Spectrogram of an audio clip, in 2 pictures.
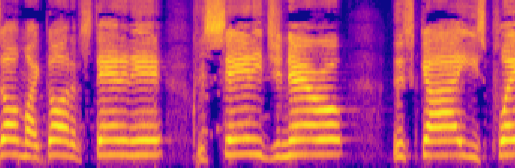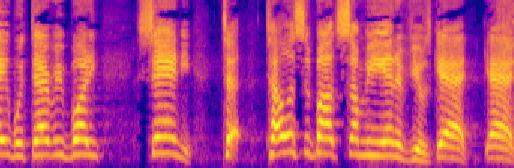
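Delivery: put-on eager, excited, high New York interviewer accent. Imitating an excited interviewer from Staten Island: stereotypical New Yorker voice. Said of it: "This is how he does the interview. He goes".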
